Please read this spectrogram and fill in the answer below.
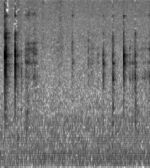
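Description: Light metallic clicks and ticks of a lathe live center being handled and unscrewed by hand: a few sharp clicks at the start, then scattered small ticks from about a second in.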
